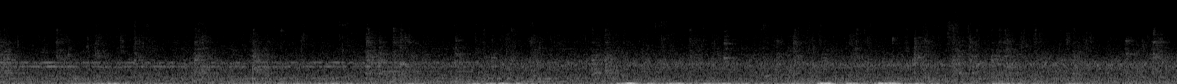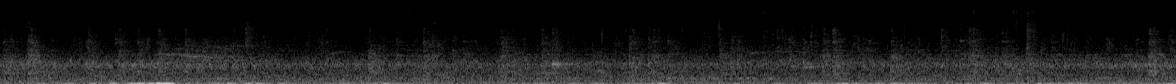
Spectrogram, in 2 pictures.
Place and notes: ул. 50-летия ВЛКСМ, Челябинск, Челябинская обл., Россия - Chelyabinsk, Russia, evening, passers-by walking in the snow, passing cars
Chelyabinsk, Russia, evening, passers-by walking in the snow, passing cars
recorded Zoom F1 + XYH-6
